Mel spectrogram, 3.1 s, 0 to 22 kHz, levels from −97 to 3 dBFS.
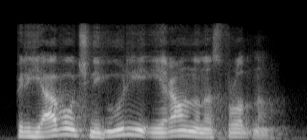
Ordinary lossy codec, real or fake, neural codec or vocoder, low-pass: none; fake; codec, 16 kHz in and 24 kHz out, 0.9 kbps, LongCat-Audio-Codec, fine tuned four codebook decoder; 10.8 kHz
